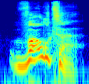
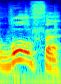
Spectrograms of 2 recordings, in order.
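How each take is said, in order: First: It starts with a V-like sound and has plain T. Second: It starts with an English W and ends 'fer'. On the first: This is the German way of saying it. The speaker calls it right. "the W almost sounds like a V or a soft F, and the T H turns into just the T" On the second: This is the English way of saying it. The speaker calls it wrong. "the way I am saying wolfer is not exactly correct. In English, it is one hundred percent correct"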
